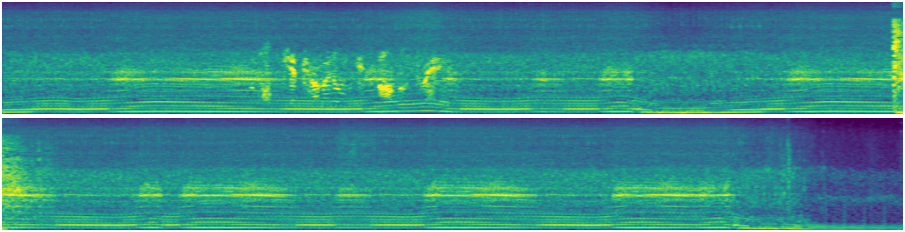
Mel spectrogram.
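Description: A vehicle engine roars steadily, rising and falling in pitch, then fades away.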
